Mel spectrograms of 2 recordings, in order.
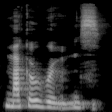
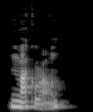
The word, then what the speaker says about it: macaron: And my friend just looks at her and she goes, it's pronounced macaron. She goes, no, they're macaroons. And my friend goes, no, they are macarons. It's R-O-N and it's French.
